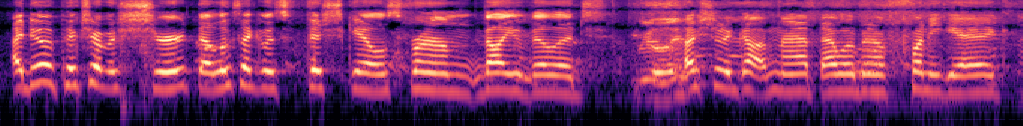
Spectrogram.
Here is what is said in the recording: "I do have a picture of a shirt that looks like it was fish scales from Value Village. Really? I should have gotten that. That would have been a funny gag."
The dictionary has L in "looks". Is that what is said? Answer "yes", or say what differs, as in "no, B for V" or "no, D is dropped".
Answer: yes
